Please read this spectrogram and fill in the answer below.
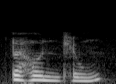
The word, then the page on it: d' Behàndlùng: Bas-Rhin; Reichshoffen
